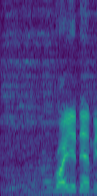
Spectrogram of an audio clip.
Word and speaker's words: Ryanemi: It is Denver radio big shot, Alex Ryanemi. Am I saying that right? You're saying it right.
